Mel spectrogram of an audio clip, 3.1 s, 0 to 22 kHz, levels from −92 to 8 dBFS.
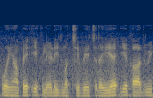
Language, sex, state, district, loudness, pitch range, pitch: Hindi, male, Haryana, Charkhi Dadri, -16 LUFS, 110-120 Hz, 115 Hz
